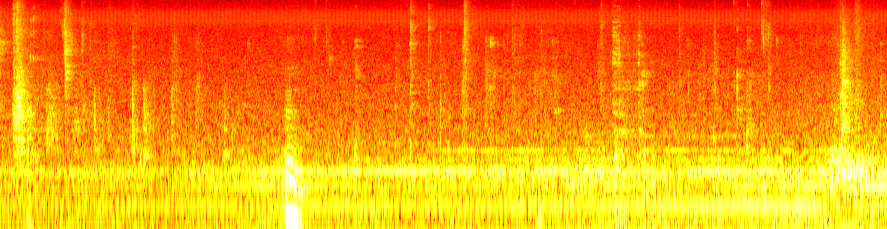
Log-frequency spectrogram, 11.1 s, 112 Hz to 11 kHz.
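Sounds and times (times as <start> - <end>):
chewing with mouth-smacking: 0.6 - 1.2, 3.9 - 10.5.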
